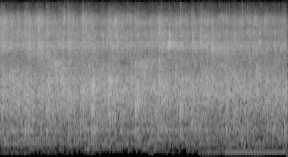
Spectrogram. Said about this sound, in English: If you clap, I say, Beza Church, if you clap, it's to God, and give it your highest clap.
